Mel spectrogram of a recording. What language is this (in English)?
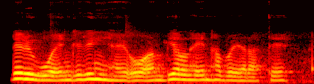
Somali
